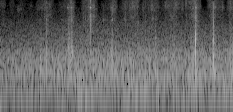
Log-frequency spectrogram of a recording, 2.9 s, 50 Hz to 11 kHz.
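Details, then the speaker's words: 2010 Toyota RAV4 front wheel hub removed and turned by hand: dry gritty rasp with scattered clicks, bearing completely shot; being replaced with a new hub. "hear that noise? That bearing's completely shot."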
